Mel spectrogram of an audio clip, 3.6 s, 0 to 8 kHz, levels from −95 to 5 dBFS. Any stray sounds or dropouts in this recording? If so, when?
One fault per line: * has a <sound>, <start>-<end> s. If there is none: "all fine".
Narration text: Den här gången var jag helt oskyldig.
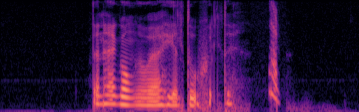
* has a chirp, 2.7-2.8 s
